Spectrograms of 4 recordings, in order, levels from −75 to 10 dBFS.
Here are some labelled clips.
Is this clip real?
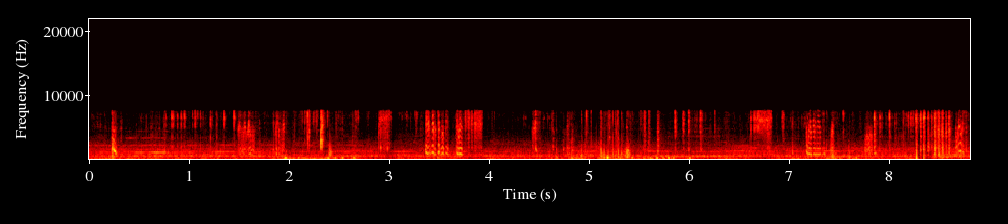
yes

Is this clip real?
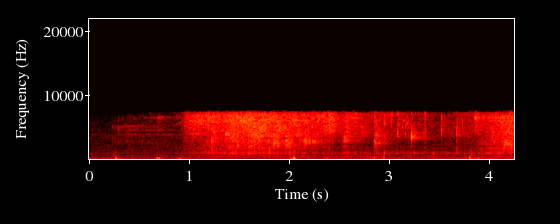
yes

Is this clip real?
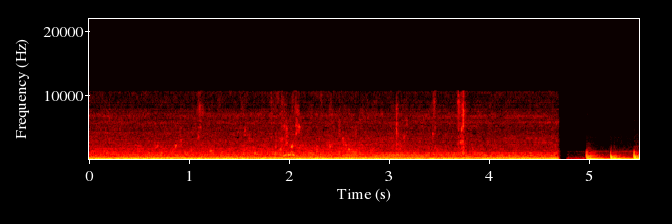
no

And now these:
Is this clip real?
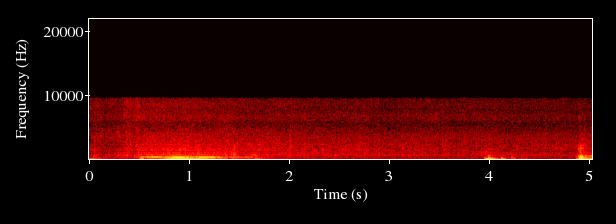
yes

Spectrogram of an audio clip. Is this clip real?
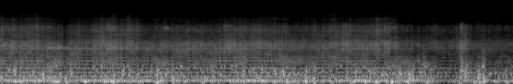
no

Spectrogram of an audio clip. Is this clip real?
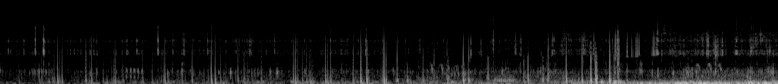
yes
